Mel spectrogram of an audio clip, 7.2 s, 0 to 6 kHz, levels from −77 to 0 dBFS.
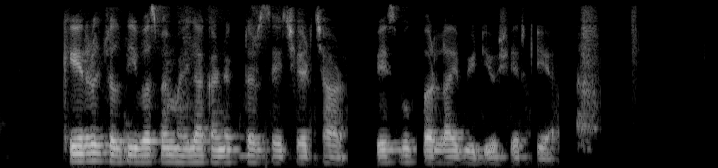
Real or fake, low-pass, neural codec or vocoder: real; 5.4 kHz; none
